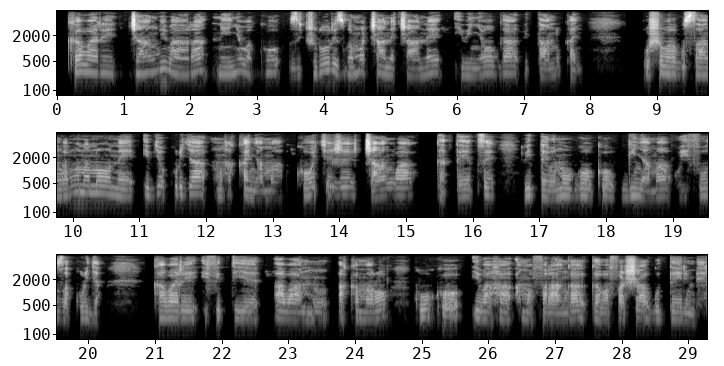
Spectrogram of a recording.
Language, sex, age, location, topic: Kinyarwanda, male, 36-49, Musanze, finance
